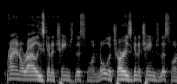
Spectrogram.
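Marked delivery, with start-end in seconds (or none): none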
